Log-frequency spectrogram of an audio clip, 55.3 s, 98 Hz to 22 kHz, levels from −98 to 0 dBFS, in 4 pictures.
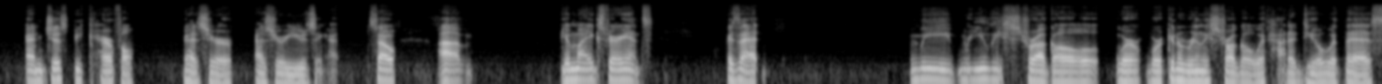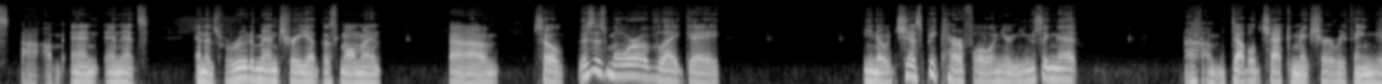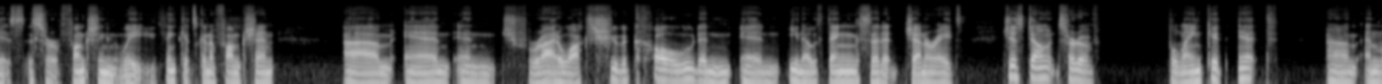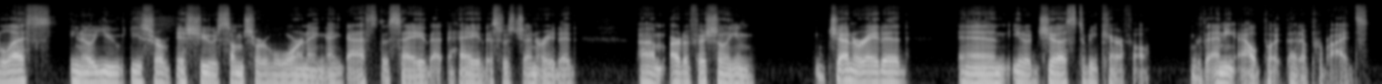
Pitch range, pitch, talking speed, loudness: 95-115 Hz, 105 Hz, 150 wpm, -29 LUFS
